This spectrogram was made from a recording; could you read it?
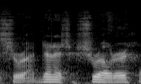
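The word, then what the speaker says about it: Schröder: Dennis Schroeder. It's every other pronunciation of that. It always looks like Schroeder, but every pronunciation is Schrader, except this guy.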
